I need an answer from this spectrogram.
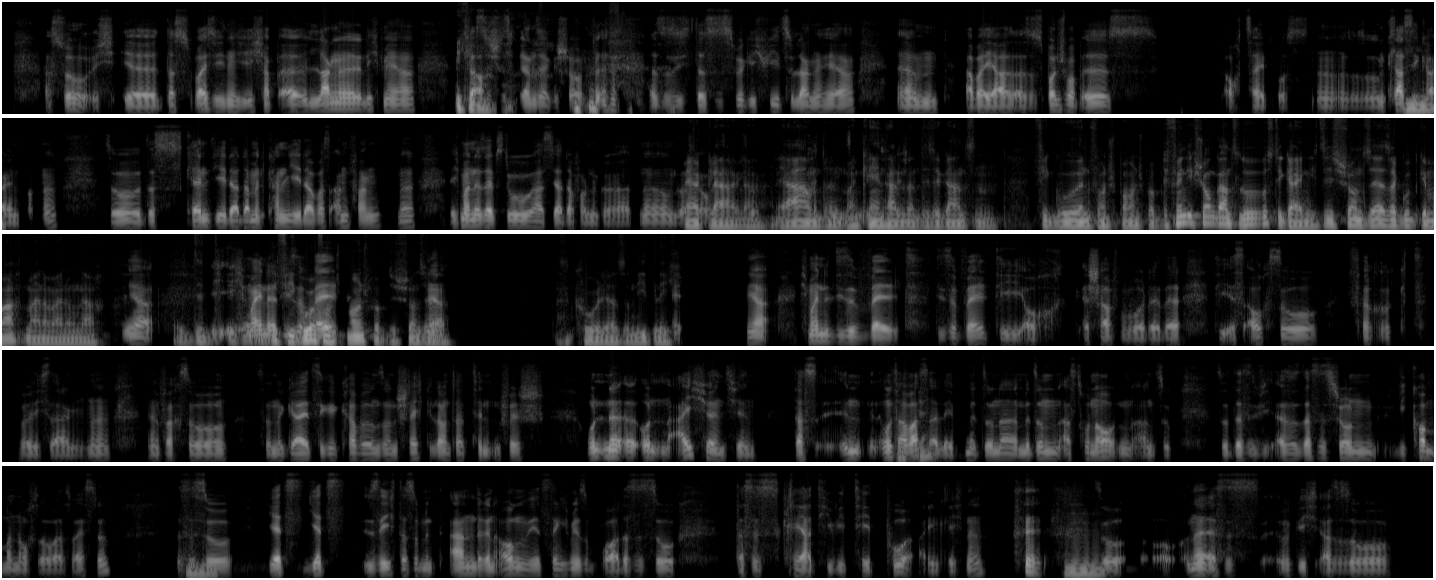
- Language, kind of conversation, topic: German, podcast, Welche Fernsehsendung aus deiner Kindheit ist dir besonders in Erinnerung geblieben?
- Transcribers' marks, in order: chuckle; drawn out: "ist"; other background noise; chuckle; chuckle; other noise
